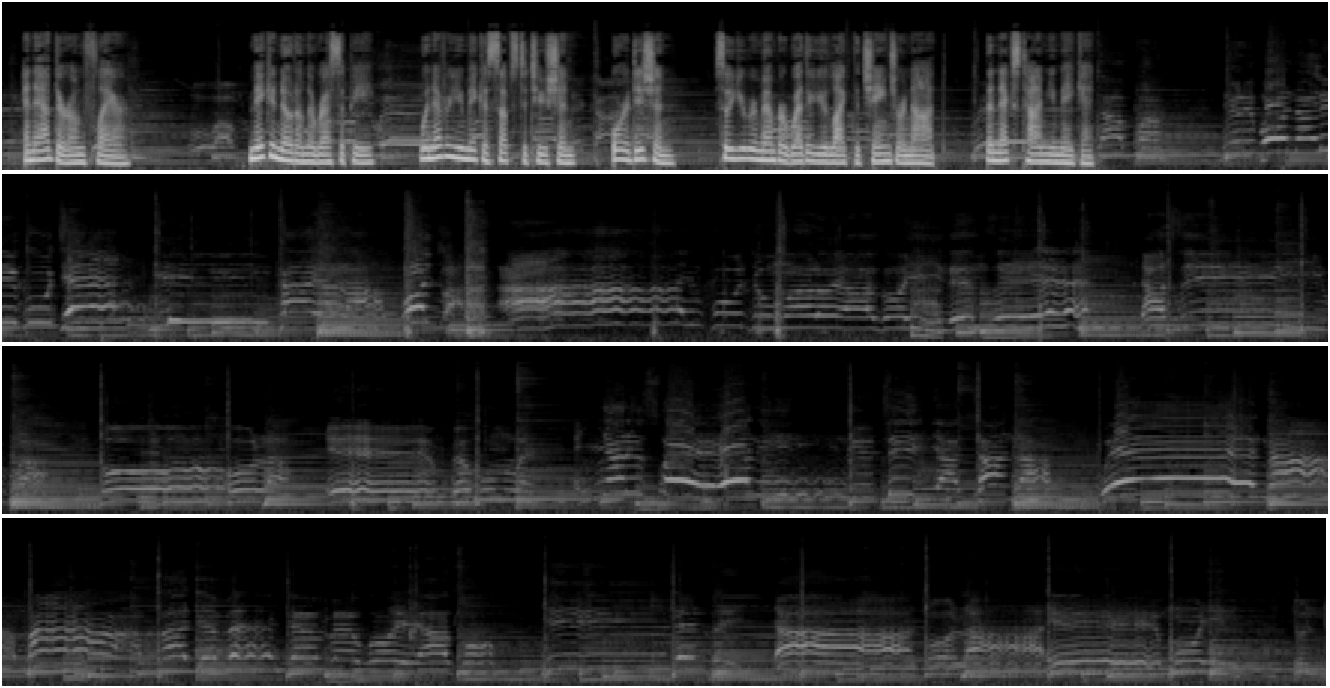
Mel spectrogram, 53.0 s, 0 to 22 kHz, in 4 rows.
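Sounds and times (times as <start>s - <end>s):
acoustic guitar: 0.0s - 53.0s
person singing: 2.0s - 11.0s.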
